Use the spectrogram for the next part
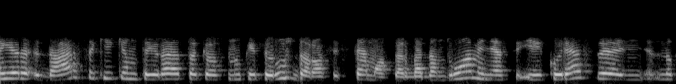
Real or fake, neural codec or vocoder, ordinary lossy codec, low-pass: real; none; Opus, 16 kbps; 3.6 kHz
